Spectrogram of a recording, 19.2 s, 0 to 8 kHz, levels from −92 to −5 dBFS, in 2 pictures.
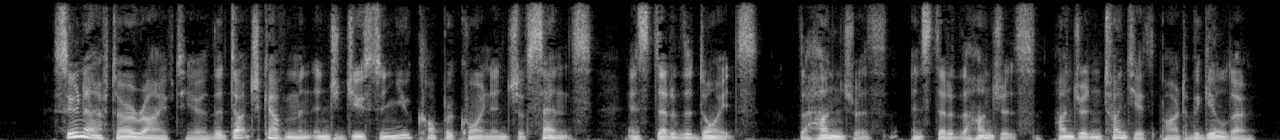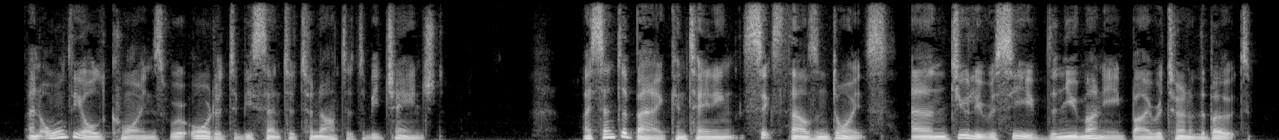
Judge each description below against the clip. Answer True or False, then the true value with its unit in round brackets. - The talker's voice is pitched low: True (100 Hz)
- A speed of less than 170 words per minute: False (190 wpm)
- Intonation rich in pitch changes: False (4.7 semitones)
